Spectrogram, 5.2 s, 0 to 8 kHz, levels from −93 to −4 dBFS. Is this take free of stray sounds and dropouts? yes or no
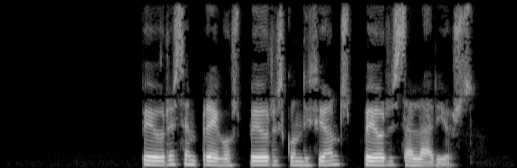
yes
